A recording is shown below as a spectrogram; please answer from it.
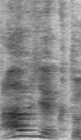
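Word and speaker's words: object: で、アクセントもこの最初のここに来てと言います。 OBジェクトでオブジェクトで基本的に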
